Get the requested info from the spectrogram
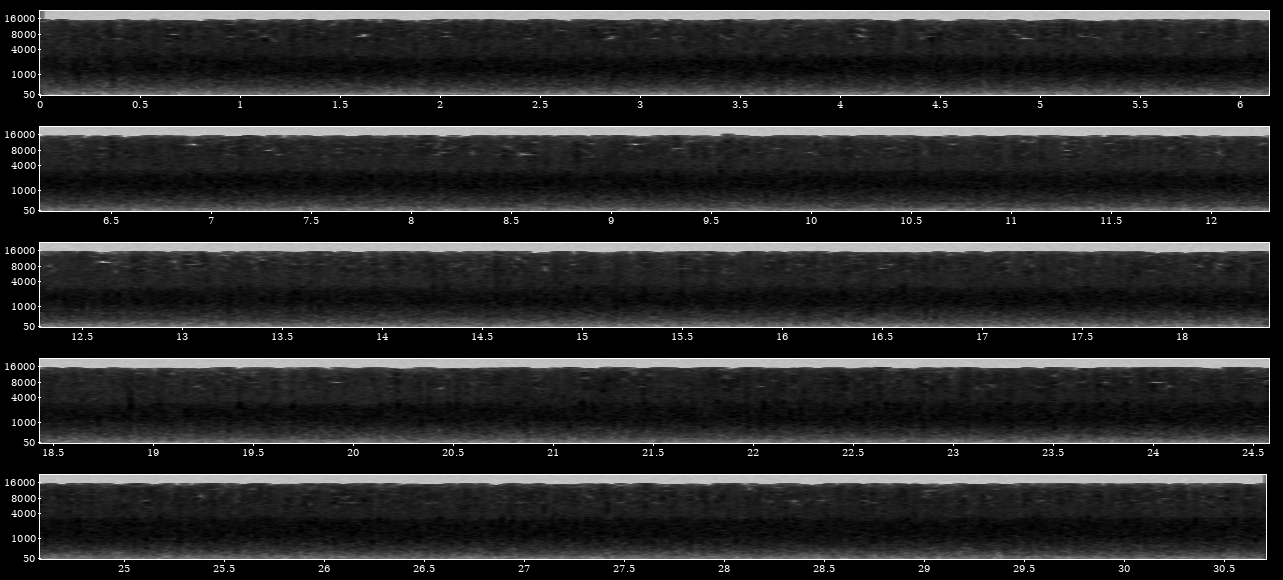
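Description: Audience applauding: a dense, steady round of clapping that holds at an even level.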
